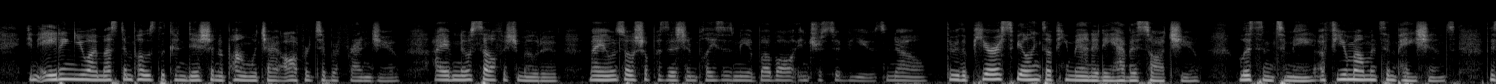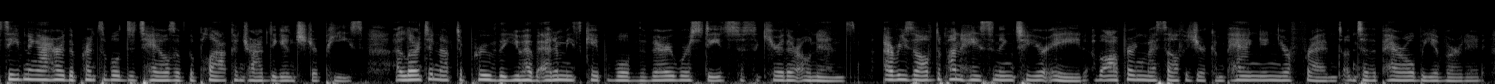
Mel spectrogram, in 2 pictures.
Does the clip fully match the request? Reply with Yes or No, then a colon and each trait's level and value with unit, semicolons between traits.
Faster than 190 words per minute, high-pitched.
Yes: average, 200 wpm; high, 195 Hz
